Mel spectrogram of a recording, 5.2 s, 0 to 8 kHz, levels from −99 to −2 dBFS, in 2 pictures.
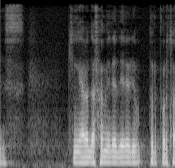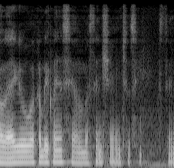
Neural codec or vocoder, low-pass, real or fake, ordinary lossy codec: autoencoder, 48 kHz, 32 numbers a frame, DAC-VAE, trained on Japanese speech; 7.2 kHz; fake; none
